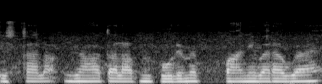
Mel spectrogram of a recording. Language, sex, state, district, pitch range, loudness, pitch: Hindi, male, Uttar Pradesh, Ghazipur, 135-140 Hz, -14 LUFS, 140 Hz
